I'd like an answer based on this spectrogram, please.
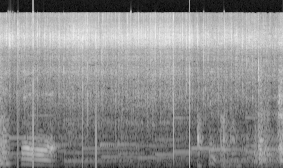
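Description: Pan-fried scallop gyoza sizzling in oil in an uncovered frying pan, a steady hiss with sharp pops of spitting oil now and then. The steaming water has cooked off and the skins are crisping on the bottom.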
